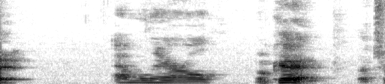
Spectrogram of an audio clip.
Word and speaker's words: Emlearal: I've been working on this for 3 years, and I'm very certain I'm pronouncing it wrong. How do you say it? Emlearal.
